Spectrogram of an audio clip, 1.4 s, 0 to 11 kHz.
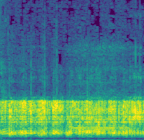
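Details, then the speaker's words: Xiegu G-90 HF radio on 20 meters with the preamp off, before fitting an AM broadcast filter: a constant rough hiss and roar with a garbled tone that buries every signal. Strong AM broadcast station interference. "a terrible noise I don't have the preamp on it it's just it's horrible what what is that on 20 meters sure sounds like an AM station coming across there"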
